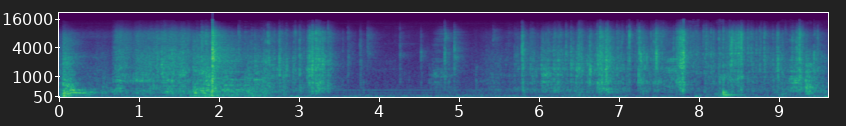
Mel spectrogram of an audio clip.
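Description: Foil chip bag crinkling and crackling in the hands, in dense runs with a quieter pause in the middle.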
